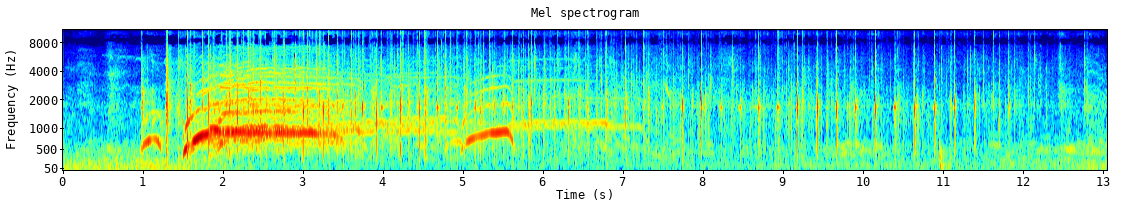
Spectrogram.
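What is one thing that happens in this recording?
An audience claps along in a steady rhythm.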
